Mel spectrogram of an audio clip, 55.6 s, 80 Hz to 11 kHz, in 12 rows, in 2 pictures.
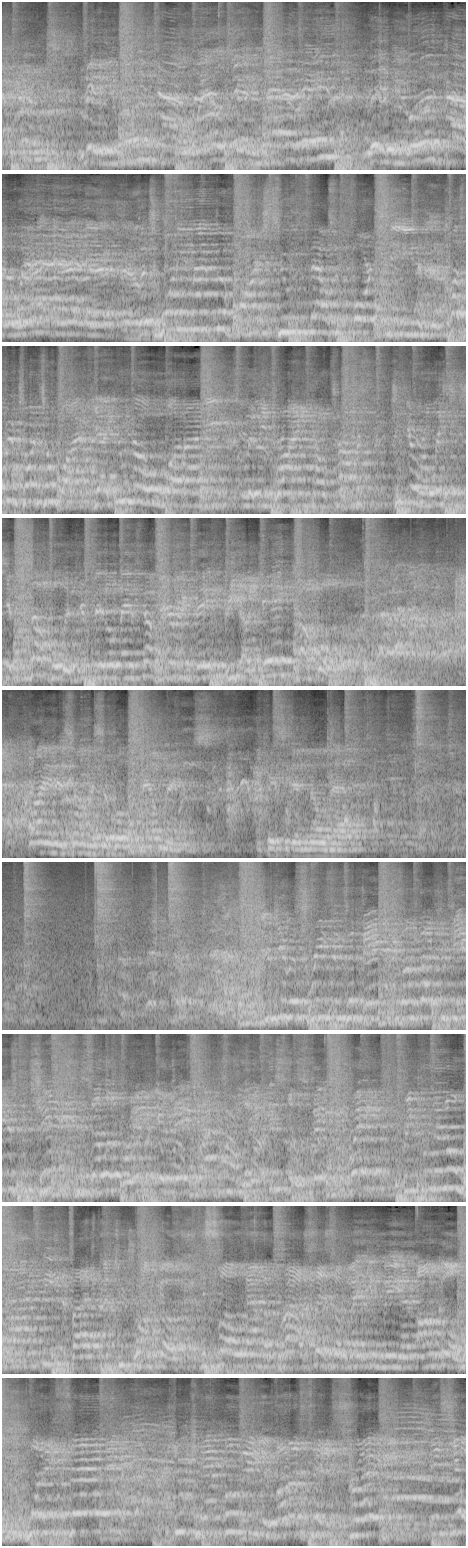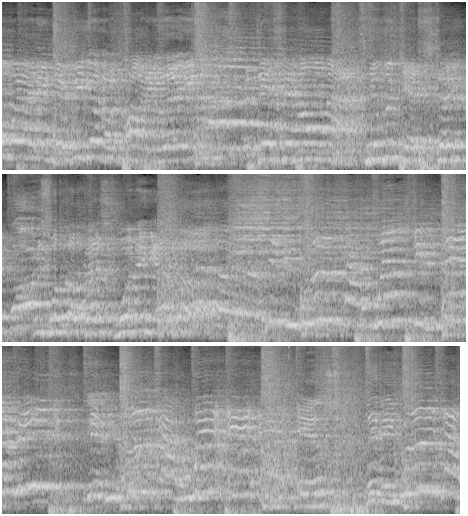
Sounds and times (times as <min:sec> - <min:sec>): Music: 0:00.0 - 0:55.6.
